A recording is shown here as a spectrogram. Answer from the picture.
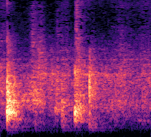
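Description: Soft knocks and rustling of handling as a patient's leg and foot are moved on a padded treatment table: one sharper knock at the start, then two lighter ones a little over a second in.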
